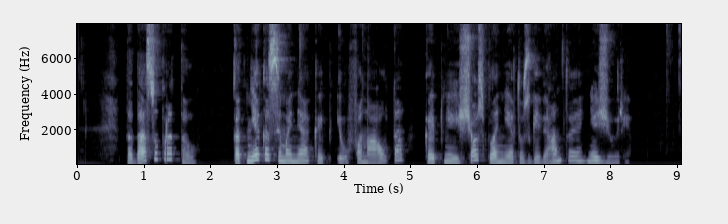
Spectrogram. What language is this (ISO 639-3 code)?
lit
